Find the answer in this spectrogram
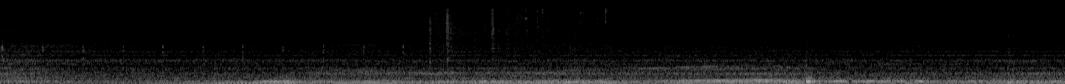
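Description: A car's engine and tyre noise heard from inside the cabin while driving, growing louder from about two seconds in as the car picks up speed.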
